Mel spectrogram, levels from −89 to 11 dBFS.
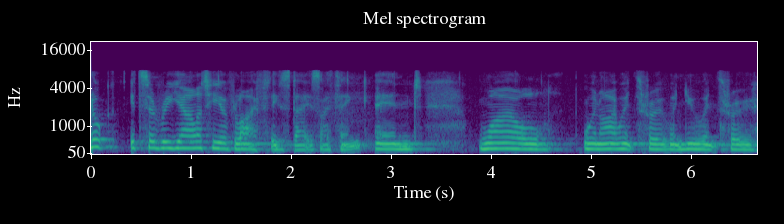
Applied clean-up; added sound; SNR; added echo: none; none; none; none.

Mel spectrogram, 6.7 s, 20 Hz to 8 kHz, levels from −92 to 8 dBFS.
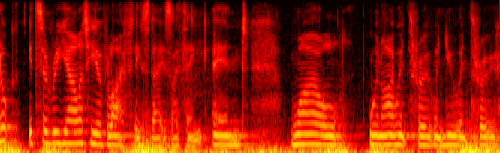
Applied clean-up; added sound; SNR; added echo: none; Wind; -3 dB; none.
